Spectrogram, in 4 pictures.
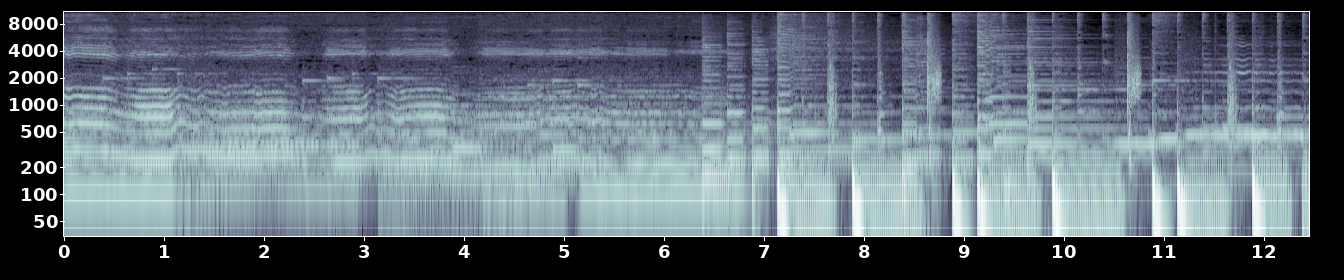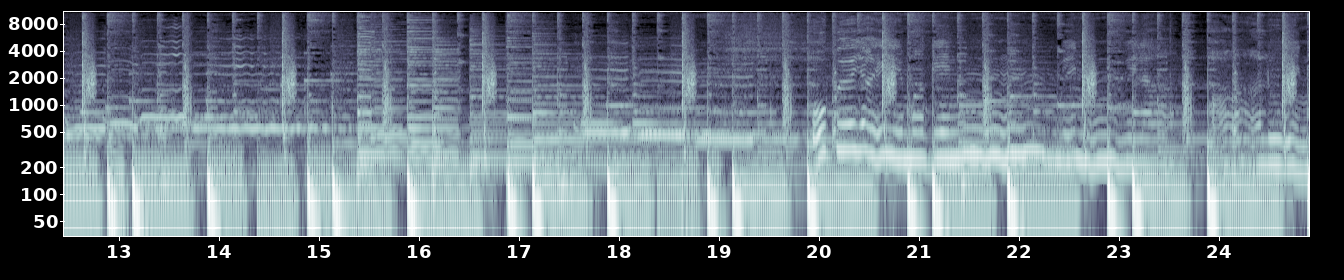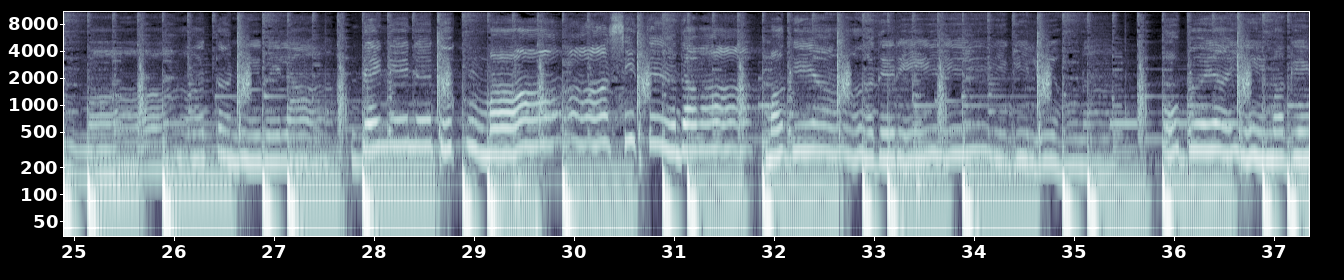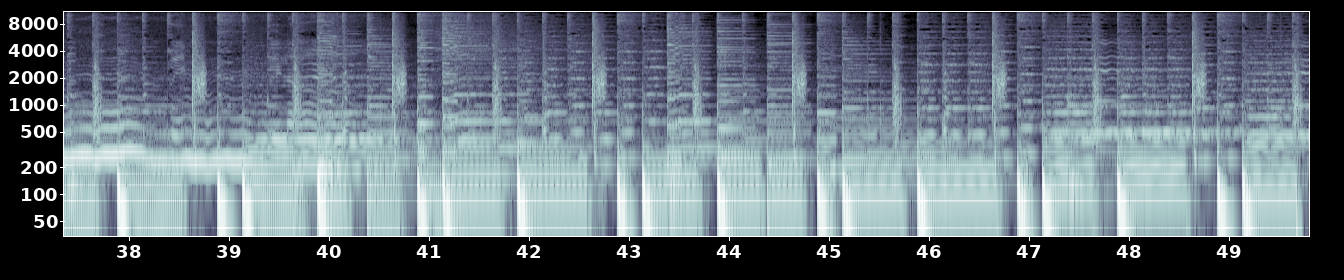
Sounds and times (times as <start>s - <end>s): Music: 0.0s - 49.8s.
